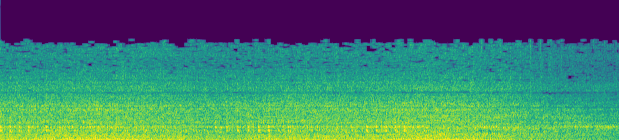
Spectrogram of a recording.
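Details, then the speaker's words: Toyota Avanza at idle: a dull, fairly regular tok about three to four per second from inside the engine; mechanic suspects piston knock, timing chain seems quiet, and the cylinder head gasket seeps oil; unconfirmed. "Jadi suara tok itu e kemungkinan sih piston ya."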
